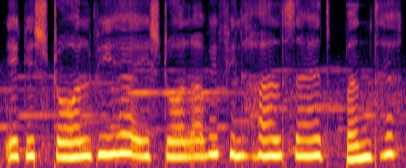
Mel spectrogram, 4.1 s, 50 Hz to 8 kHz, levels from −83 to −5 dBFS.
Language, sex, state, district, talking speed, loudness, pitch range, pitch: Hindi, female, Bihar, Patna, 145 wpm, -11 LUFS, 265-295 Hz, 280 Hz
